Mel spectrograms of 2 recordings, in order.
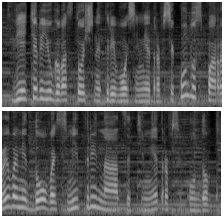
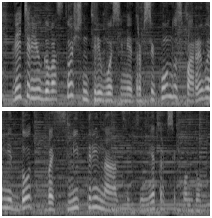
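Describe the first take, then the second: The two takes are said the same way.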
